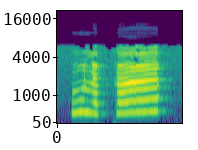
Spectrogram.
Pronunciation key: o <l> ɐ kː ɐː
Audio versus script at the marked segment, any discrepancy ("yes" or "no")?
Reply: no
